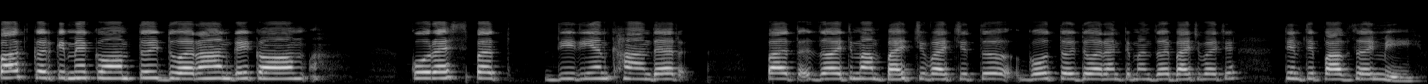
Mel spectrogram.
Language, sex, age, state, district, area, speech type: Kashmiri, female, 18-30, Jammu and Kashmir, Pulwama, rural, spontaneous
